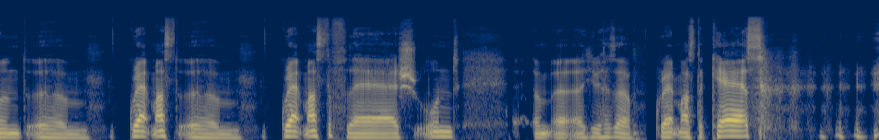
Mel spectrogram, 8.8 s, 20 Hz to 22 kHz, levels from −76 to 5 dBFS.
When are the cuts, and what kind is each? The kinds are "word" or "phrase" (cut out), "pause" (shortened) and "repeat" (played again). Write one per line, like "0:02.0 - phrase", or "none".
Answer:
0:01.7 - repeat
0:05.3 - word
0:06.5 - pause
